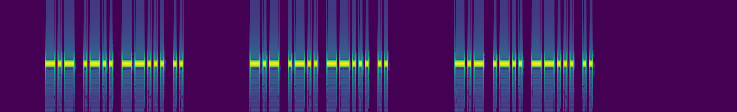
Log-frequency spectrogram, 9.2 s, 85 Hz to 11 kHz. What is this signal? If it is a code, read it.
Morse code, heard as a keyed tone, about 32 wpm, 700 Hz. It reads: KL7I KL7I KL7I
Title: DXCC-100 Call Signs - 4 Characters - Repeated 3x - 30wpm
